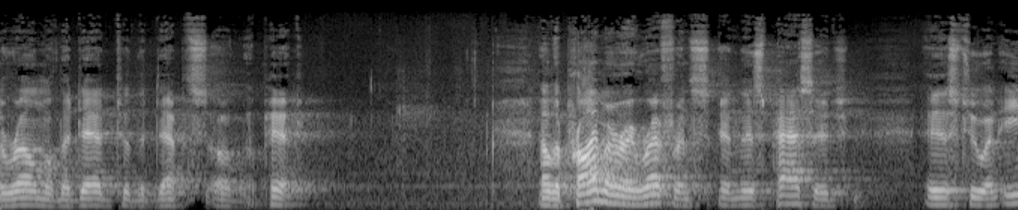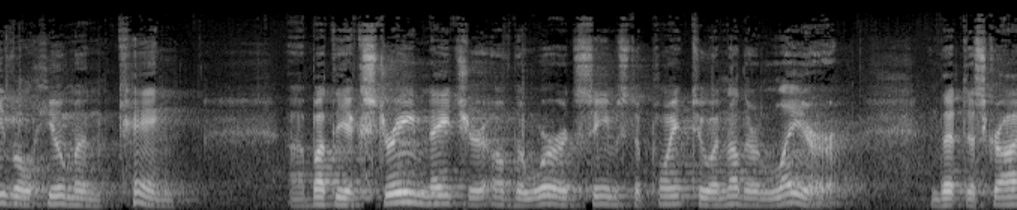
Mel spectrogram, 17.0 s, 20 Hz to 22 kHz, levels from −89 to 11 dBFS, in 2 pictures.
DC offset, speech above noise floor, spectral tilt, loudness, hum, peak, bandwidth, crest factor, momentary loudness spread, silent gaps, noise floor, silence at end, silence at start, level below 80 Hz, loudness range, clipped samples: under 0.1%; 27 dB; -2 dB/octave; -18 LUFS; none; 0 dBFS; 17 kHz; 20 dB; 20 LU; none; -47 dBFS; 0 s; 0 s; -66 dBFS; 9 LU; under 0.1%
